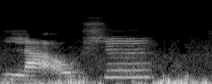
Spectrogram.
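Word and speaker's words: 老师: अब आप देखें अ पे जो साउंड है वो कर्व है, तो इसको हम कर्व साउंड के साथ प्रोनाउंस करेंगे, और यहाँ पे अ पे जो साउंड है, अ पे जो जो ये टोन है वो फ्लैट टोन है, तो इसको कैसे प्रोनाउंस करेंगे, लाओश लाओश लाओश, ठीक है।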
